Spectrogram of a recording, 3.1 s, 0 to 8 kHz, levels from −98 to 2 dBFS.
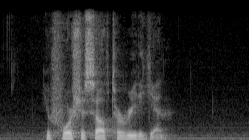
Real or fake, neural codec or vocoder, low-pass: real; none; 7.2 kHz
